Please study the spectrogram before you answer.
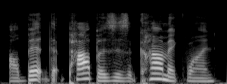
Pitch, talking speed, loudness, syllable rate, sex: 180 Hz, 210 wpm, -19 LUFS, 5.5 syllables/s, female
